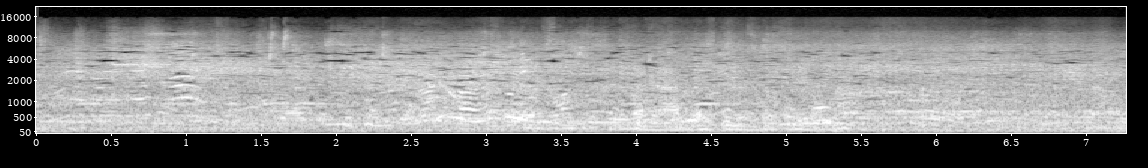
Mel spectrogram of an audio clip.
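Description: Several men and women chatter nearby outdoors.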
